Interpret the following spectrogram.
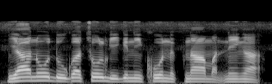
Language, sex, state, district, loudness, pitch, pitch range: Garo, male, Meghalaya, West Garo Hills, -17 LUFS, 145 Hz, 130-160 Hz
